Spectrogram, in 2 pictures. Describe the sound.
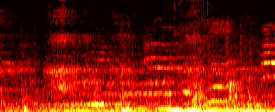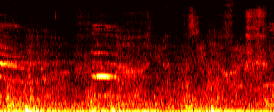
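A black cat meowing from a table where it is surrounded by knives: a few drawn-out, wavering meows over a steady low rumble that grows louder partway through.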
